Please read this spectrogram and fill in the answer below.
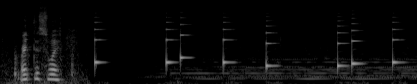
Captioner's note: phone rings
